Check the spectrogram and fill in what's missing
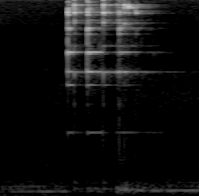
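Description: Coins dropped one after another into a glass filled with water, giving a quick run of four or five bright, close glassy clinks over half a second against a quiet, low hum.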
